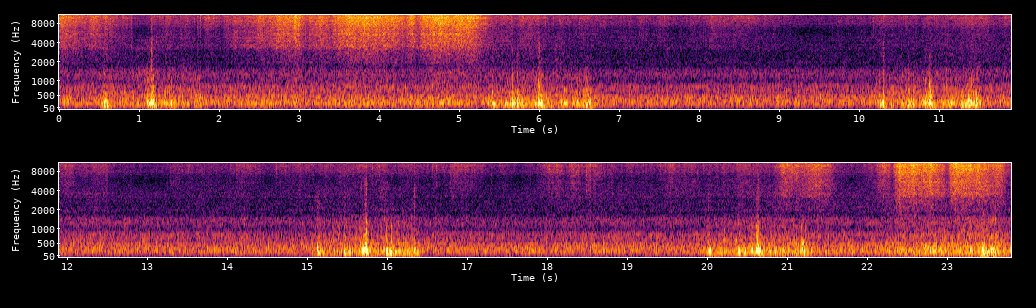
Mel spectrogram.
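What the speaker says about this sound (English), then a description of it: "This wind, guys, is getting stronger and stronger and stronger." A strong winter wind storm on Donner Summit roars in deep, rumbling gusts that swell and buffet the microphone every few seconds over a constant blustery background.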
